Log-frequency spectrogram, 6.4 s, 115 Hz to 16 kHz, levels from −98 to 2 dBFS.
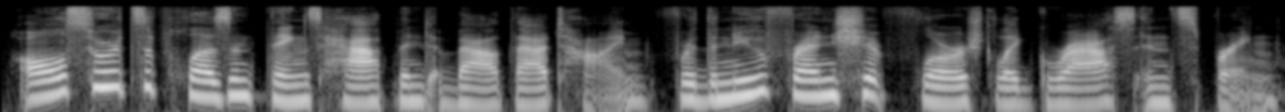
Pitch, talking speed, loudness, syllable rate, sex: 200 Hz, 170 wpm, -22 LUFS, 4.1 syllables/s, female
